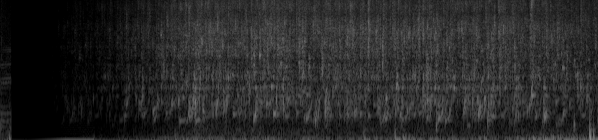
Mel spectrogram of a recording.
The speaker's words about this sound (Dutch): Staan we hier bij een waterval? Ja, nou, het is gewoon eh, de drainage hier eh, van de dierentuin van Oestinet Labem.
